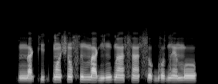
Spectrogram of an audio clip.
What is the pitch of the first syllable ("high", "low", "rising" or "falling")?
low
